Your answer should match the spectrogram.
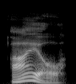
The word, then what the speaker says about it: aisle: No, it sounds exactly like aisle. 1 syllable. The S is completely silent.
